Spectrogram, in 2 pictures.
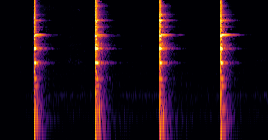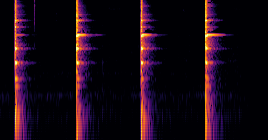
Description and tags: Crowbar Hitting Metal; clang
A crowbar hitting a steel sledgehammer.
percussion, strike, industrial, crowbar, clang, metallic, hit, ting, construction, metal, iron, impact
